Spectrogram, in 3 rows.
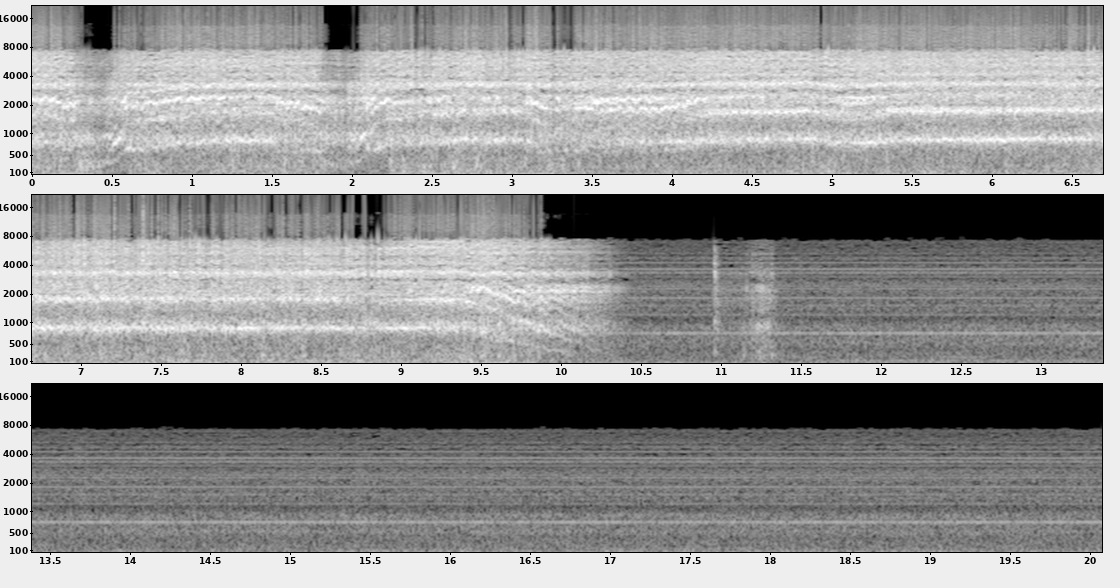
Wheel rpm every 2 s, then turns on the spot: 150, 170, 210, 230, 200, 0, 0, 0, 0, 0.
none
